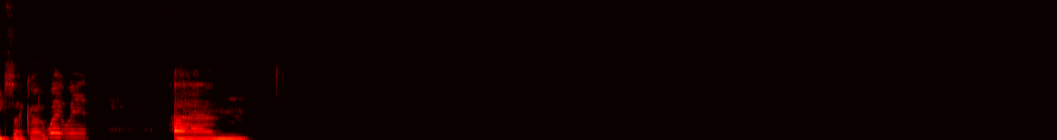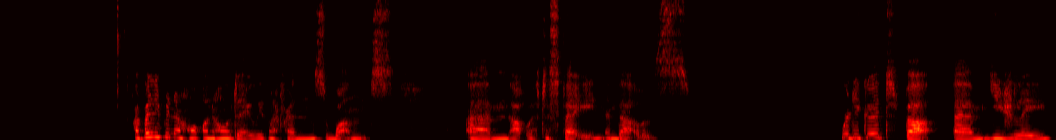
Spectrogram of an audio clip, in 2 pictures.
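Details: Adult woman with a stammer, speaking with long pauses mid-sentence; stammering (stuttering).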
